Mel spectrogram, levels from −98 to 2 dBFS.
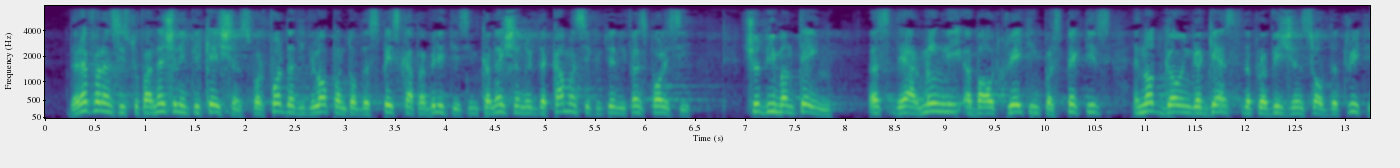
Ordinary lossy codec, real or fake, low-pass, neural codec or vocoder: MP3, 64 kbps; real; 7.2 kHz; none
